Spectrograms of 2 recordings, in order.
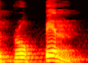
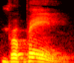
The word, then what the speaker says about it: প্রোপেন: এখন বলে দেই উচ্চারণটা, যদিও আমরা বলি প্রোপেন, আসলে পেন না, উচ্চারণটা পেইন, প্রোপেন।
